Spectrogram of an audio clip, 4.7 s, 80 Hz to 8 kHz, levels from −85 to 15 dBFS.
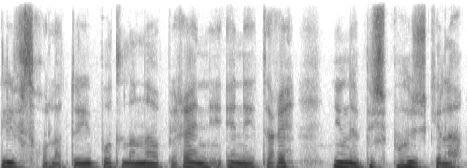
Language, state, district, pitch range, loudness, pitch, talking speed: Sumi, Nagaland, Kohima, 170-190 Hz, -15 LUFS, 175 Hz, 140 wpm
